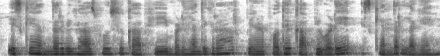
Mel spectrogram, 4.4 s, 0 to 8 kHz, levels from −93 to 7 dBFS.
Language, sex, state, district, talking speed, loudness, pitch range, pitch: Hindi, male, Uttar Pradesh, Lalitpur, 230 wpm, -18 LUFS, 125-145 Hz, 135 Hz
